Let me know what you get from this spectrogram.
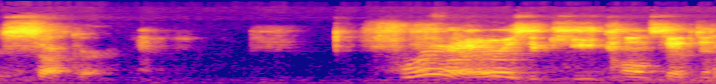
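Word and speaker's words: frayer: I would pronounce that as Freyer. But it's pronounced Fryer with that guttural R at the end.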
